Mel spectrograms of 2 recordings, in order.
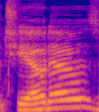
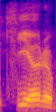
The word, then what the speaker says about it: Chiodo: did you work with the Chiodos or? Yeah, the Kyoto brothers.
